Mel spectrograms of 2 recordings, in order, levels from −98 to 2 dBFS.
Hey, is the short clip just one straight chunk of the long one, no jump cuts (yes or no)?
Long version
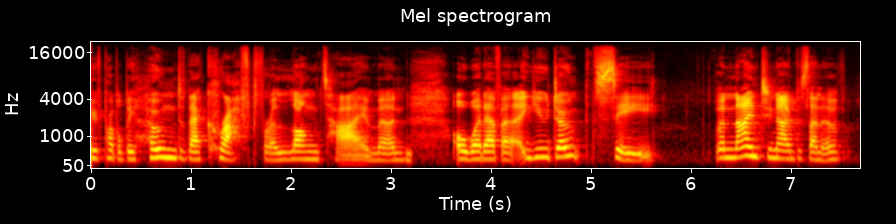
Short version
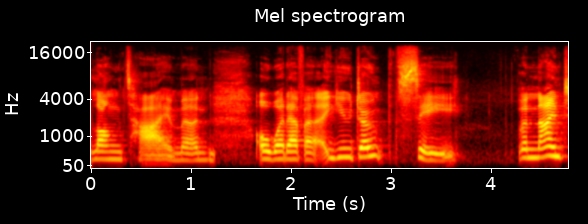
yes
